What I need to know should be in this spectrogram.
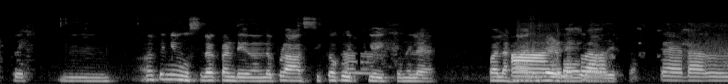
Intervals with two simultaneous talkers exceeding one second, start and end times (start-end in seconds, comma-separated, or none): none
